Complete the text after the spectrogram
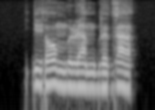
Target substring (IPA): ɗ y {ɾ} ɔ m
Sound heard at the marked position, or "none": ɾ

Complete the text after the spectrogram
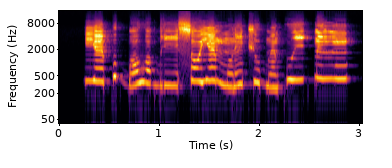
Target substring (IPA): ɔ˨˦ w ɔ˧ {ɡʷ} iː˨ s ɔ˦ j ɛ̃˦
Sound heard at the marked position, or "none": ɡ͡b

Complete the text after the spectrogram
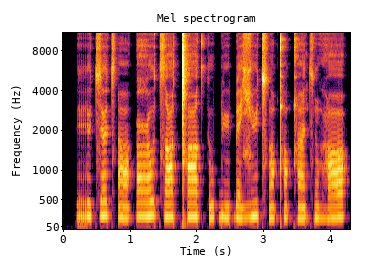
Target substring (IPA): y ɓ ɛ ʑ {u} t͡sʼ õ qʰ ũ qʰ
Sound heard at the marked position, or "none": y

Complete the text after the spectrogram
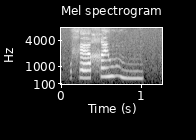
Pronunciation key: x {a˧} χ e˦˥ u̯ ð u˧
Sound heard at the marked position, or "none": æ˧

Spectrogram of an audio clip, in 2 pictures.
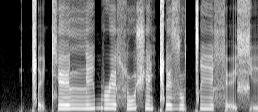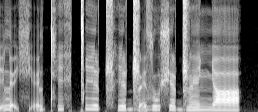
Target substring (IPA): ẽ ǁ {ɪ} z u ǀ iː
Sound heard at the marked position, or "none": ɪ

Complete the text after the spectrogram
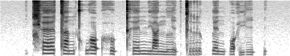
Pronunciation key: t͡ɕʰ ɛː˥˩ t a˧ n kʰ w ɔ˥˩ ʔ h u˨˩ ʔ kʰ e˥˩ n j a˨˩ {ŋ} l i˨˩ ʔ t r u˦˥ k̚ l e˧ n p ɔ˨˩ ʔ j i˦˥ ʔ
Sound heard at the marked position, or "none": ŋ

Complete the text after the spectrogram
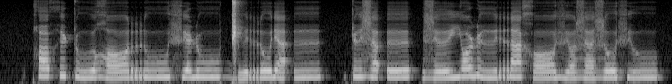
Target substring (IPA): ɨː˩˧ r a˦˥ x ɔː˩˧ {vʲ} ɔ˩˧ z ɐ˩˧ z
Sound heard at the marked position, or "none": vʲ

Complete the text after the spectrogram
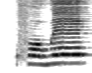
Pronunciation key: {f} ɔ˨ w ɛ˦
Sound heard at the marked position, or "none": f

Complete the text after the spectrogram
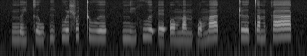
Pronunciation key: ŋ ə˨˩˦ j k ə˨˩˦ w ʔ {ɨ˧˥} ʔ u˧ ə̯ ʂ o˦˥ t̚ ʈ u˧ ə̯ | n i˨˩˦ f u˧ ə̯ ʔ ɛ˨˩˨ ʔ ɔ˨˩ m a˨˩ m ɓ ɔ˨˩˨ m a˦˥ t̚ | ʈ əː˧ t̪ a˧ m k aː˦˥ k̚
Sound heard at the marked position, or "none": ɨ˧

